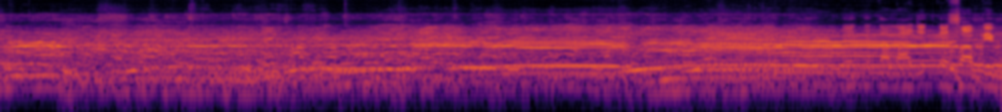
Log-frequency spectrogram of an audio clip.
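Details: Young cattle crowded at the Pati Wage market give long, bending moos, several animals calling over each other in a continuous chorus, each call sliding up and then dropping, with busy background noise.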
